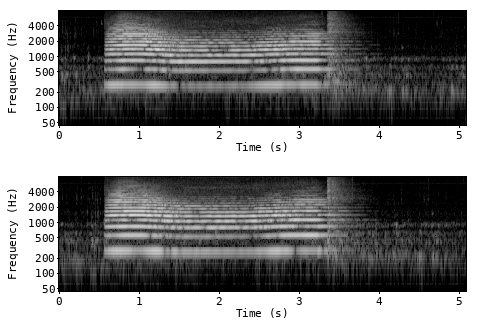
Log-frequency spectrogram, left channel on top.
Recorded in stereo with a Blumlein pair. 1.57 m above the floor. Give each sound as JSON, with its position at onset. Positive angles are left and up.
{"t": 0.6, "sound": "a trumpet", "azimuth_deg": -5, "distance_m": 1.6}
{"t": 3.4, "sound": "a snare drum", "azimuth_deg": -20, "distance_m": 5.5}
